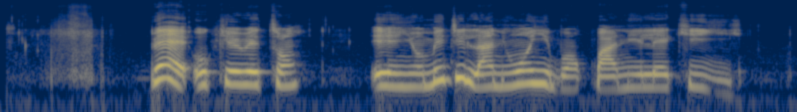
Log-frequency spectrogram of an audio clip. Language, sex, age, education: Yoruba, female, 15-29, tertiary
